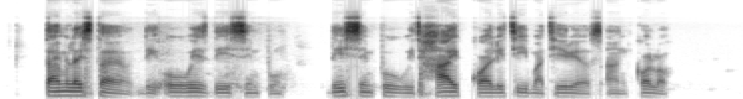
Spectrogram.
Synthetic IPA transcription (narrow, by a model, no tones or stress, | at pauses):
tãɪ̃mlastaɪldeʔɔlwezdesĩmpl̩ | desĩmpʰlwidhaɪkwɔlitʰimatʰiɹialsãnkʰɔlɔ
